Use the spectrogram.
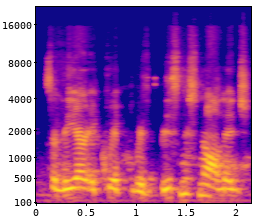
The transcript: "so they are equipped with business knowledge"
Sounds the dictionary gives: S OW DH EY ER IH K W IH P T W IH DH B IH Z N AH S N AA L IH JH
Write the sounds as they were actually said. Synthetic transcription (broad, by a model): S OW DH EY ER IH K W IH P T W IH DH B IH Z N AH S N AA L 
